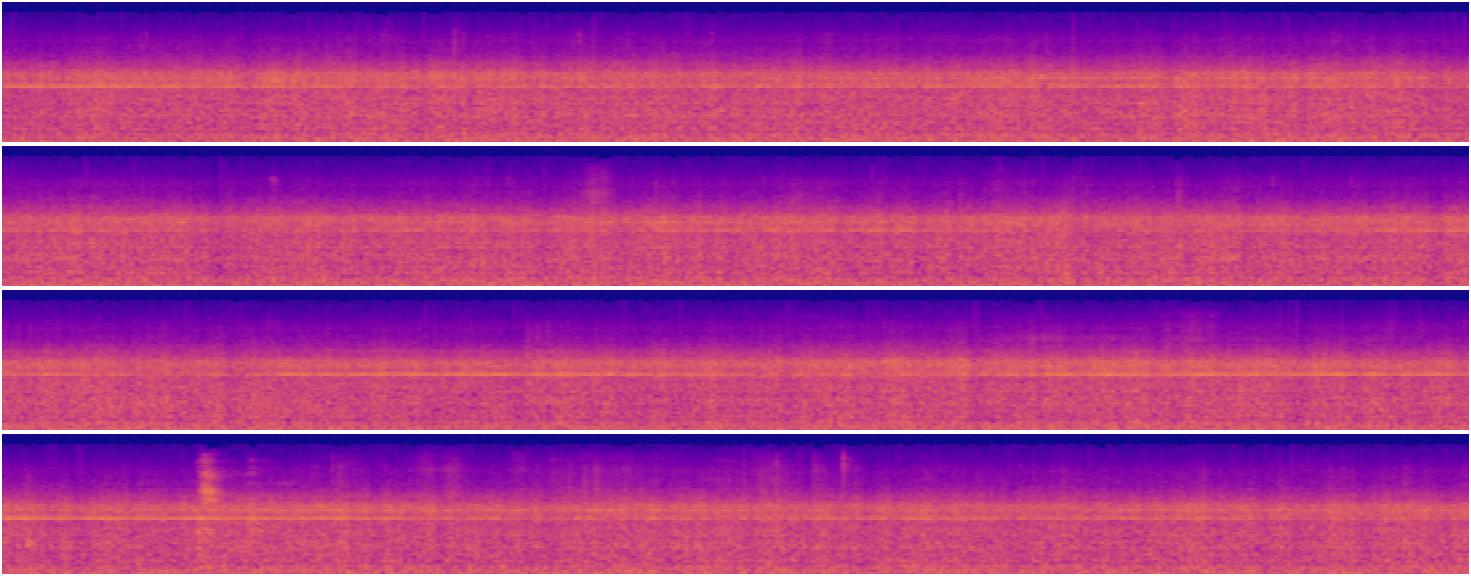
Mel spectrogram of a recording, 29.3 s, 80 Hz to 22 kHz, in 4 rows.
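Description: Interior running noise of a Taiwan High Speed Rail 700T train at speed, heard inside the passenger car: a steady rushing noise with a thin, steady high tone running through it. A faint click sounds near the end.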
